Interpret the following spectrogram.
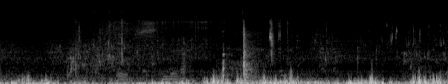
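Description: Wind buffeting the microphone and water noise on an open boat, mostly low-pitched and uneven, with a few sharp clicks a little over two seconds in.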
